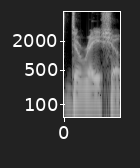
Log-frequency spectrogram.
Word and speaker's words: Derechö: are you coming you're you're officially pronouncing it derecho uh i you know i'm uh i'm a white boy because it's de ratio right right i think that's the correct pronunciation it is one of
